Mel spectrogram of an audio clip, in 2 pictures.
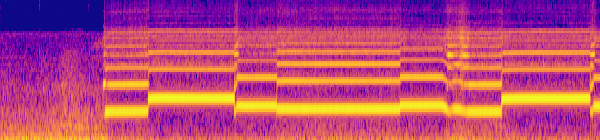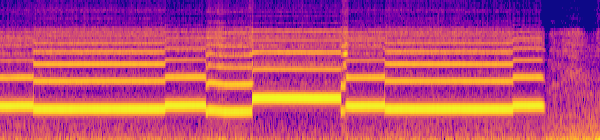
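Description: Bamboo flute playing a slow melody of long held notes, one short phrase played twice over. It starts about a second in and stops shortly before the end.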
